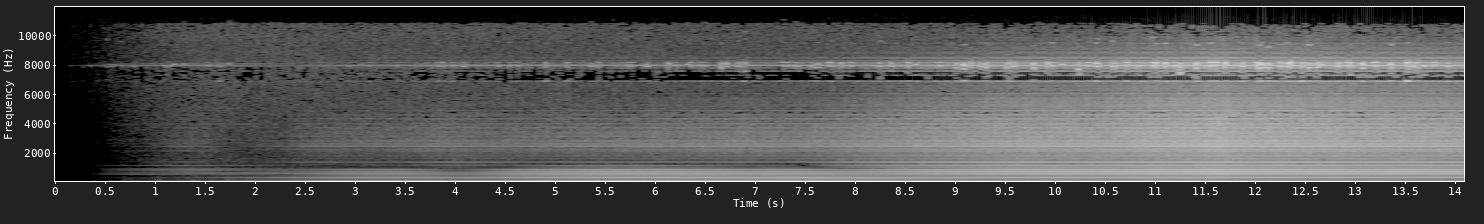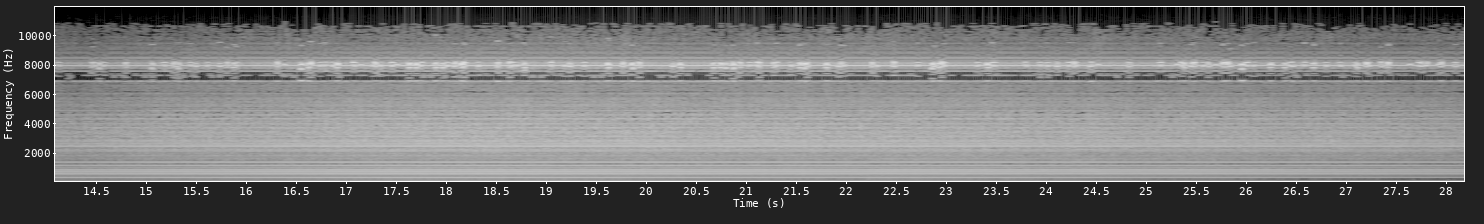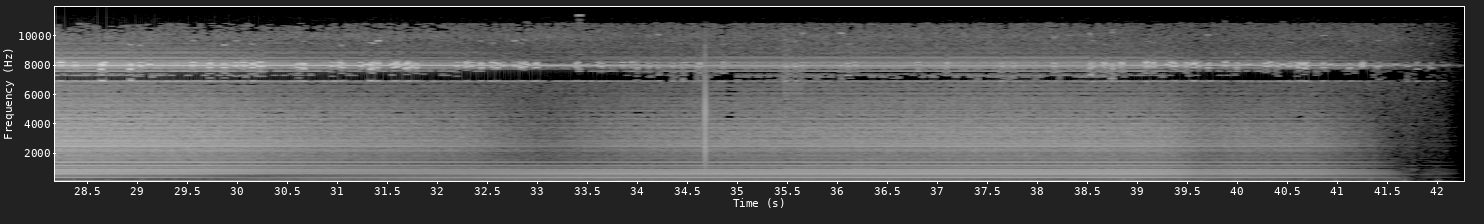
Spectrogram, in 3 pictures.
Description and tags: Lecture Hall Mains
electronic, experimental, sound-trip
